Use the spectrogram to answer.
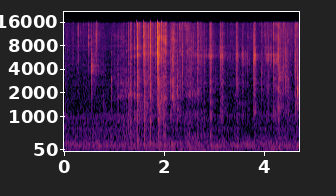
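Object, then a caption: Hard soap bar with varnish rim scraped by a metal blade. A metal utility blade scrapes and shaves thin curls off a small, solid, cream-colored dry soap bar held in the hand, with remnants of a black varnish rim. Quiet, irregular, crisp scraping and crackling strokes are mostly high and bright, with a few louder bursts in the middle, and each stroke stops quickly with almost no ring.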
